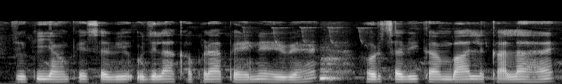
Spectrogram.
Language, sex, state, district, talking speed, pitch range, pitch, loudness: Hindi, male, Bihar, Bhagalpur, 170 wpm, 120-125 Hz, 125 Hz, -17 LUFS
